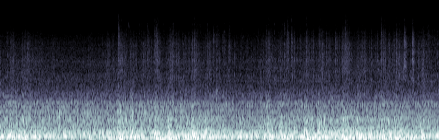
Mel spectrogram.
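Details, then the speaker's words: Car on stock suspension bushings, driven over road markers before bushing upgrade; steady road rumble with soft thumps as the tyres cross, no clicking or clunking. "that's what it sounds like going over the little markers."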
